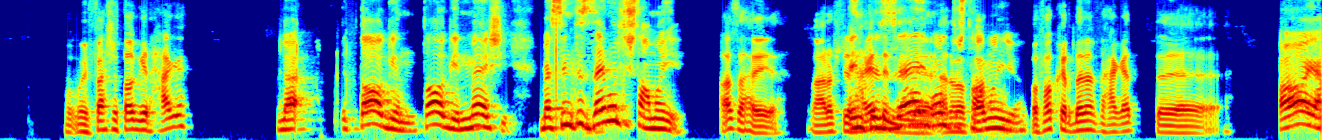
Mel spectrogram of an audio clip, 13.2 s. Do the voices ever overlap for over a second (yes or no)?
yes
